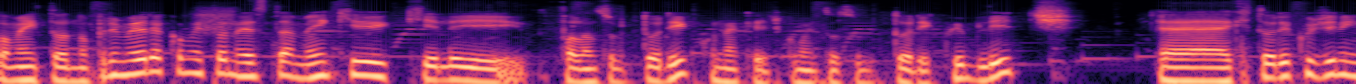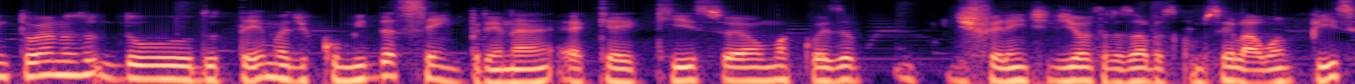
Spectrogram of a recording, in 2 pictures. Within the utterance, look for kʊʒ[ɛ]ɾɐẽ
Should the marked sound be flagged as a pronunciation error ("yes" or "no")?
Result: yes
